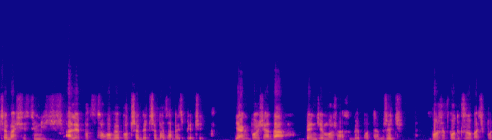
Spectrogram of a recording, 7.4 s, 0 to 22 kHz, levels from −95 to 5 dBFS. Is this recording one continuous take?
yes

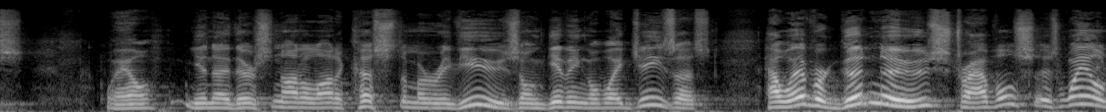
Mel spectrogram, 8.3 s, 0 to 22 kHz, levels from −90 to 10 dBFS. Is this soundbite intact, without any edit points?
yes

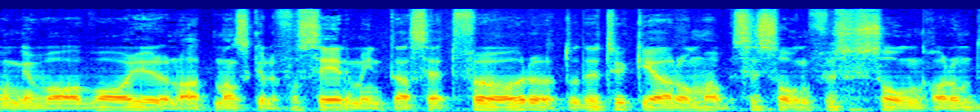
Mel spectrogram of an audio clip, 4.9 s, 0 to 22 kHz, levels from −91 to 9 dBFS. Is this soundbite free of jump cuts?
no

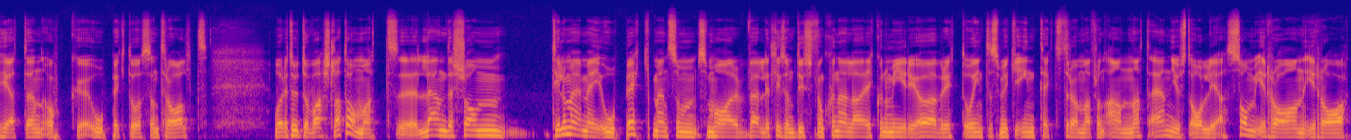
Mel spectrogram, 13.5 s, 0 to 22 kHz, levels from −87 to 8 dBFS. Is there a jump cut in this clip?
no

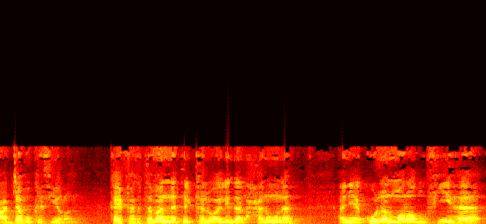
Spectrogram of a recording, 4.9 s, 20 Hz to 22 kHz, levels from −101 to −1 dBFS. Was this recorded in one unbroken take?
yes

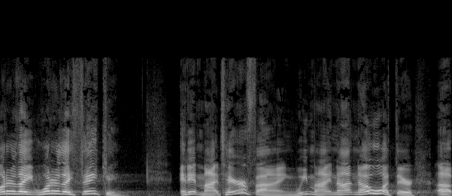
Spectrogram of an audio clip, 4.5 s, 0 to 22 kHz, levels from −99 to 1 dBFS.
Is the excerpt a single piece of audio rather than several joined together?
no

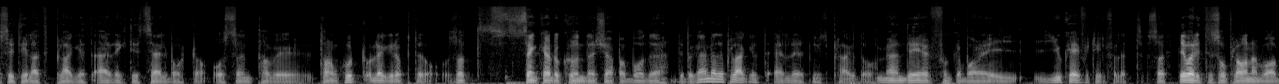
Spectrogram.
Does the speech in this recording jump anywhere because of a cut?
no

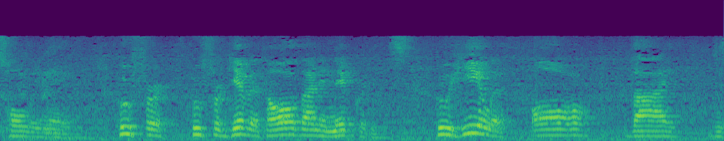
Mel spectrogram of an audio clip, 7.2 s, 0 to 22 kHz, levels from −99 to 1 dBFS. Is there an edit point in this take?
no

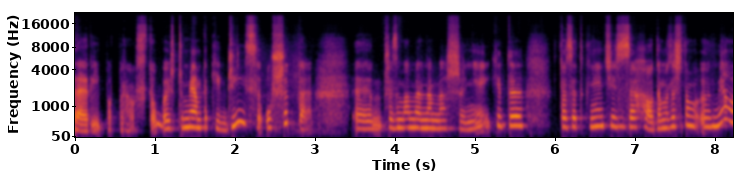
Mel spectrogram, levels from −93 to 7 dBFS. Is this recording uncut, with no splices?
yes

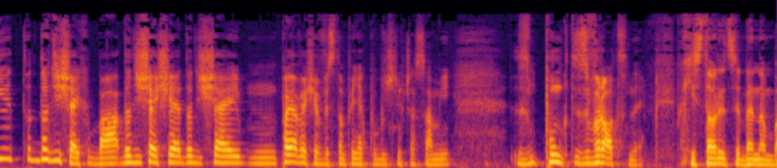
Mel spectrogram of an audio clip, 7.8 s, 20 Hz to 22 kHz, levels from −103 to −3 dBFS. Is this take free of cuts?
no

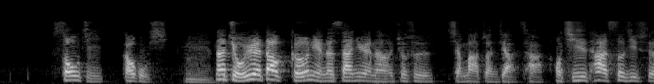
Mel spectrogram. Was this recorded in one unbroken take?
no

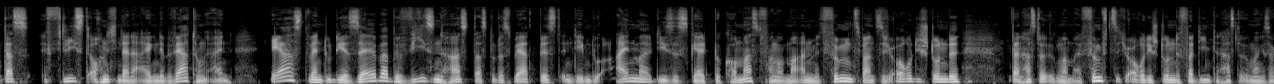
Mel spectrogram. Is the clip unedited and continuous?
yes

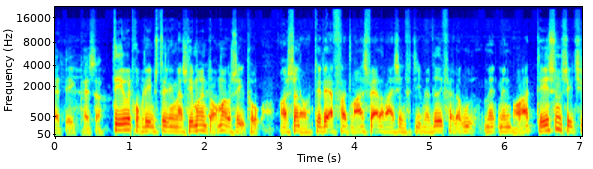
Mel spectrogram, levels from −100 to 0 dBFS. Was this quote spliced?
yes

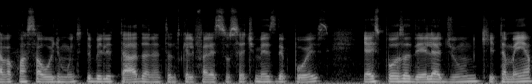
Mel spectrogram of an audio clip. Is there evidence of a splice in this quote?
no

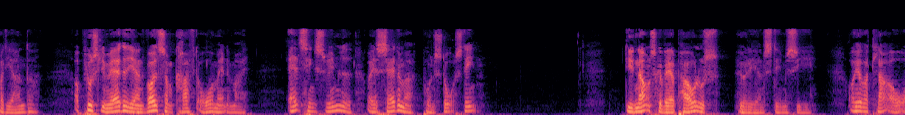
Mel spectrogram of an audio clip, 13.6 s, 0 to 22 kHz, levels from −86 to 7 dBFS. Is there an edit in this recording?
no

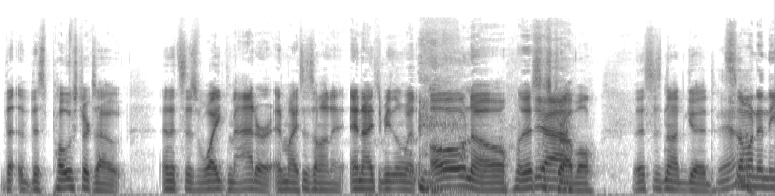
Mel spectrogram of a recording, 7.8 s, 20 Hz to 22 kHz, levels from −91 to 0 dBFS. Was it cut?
yes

